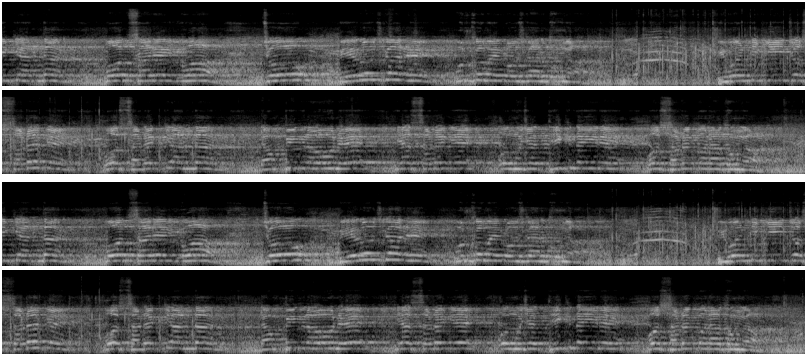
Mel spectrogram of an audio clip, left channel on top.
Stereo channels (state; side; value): normal; both; correlation 0.62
